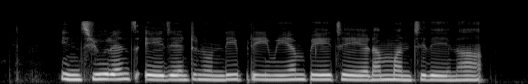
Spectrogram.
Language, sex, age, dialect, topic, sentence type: Telugu, female, 18-24, Telangana, banking, question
